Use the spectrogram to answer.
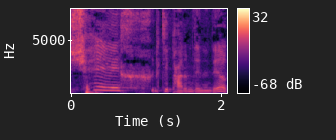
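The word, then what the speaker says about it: שה: 이 쉐 이게 뭐랄까 거의 이거는 쉐 이렇게 발음되는데요. 거의 뒤에 거는 거의 발음 안 나고 그냥 쉐 이렇게 하거든요.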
